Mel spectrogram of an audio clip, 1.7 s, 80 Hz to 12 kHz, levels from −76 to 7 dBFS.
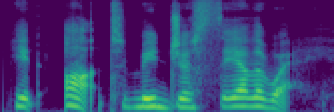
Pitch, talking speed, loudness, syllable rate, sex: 200 Hz, 285 wpm, -17 LUFS, 7.2 syllables/s, female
